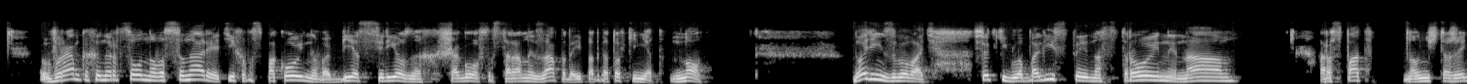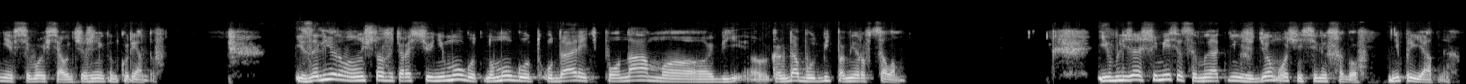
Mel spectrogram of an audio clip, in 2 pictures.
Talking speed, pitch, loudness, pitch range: 125 wpm, 170 Hz, -13 LUFS, 150-205 Hz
